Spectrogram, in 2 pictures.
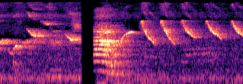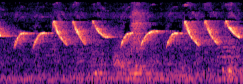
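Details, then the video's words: Cinereous tit trained with canary song, singing steadily: loud rising and falling chirped notes repeated in a brisk rhythm after a brief sharp cut near the start. "GELATIK BATU MEWAH GACOR ISIAN KENARI"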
